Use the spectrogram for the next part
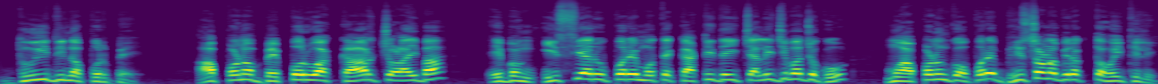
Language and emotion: Odia, angry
